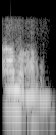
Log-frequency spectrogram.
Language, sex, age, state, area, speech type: Sanskrit, male, 30-45, Madhya Pradesh, urban, conversation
